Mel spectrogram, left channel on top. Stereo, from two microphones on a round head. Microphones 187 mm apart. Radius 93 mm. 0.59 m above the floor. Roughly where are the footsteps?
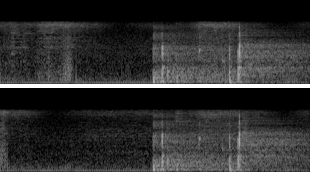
Centre.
